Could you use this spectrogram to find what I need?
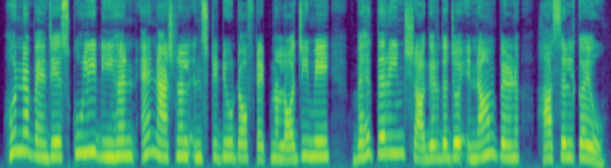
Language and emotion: Sindhi, neutral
